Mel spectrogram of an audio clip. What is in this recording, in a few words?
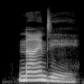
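"ninety", English, female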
